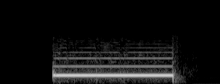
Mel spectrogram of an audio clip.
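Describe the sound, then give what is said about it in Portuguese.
A telephone tone sounds while a call waits to connect: one steady electronic beep of about a second, clear and fairly loud, then silence. “Eu agora vou ligar. Vamos ver se pega.”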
